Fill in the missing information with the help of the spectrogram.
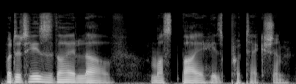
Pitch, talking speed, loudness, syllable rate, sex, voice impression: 90 Hz, 180 wpm, -18 LUFS, 4.1 syllables/s, male, very masculine, very adult-like, thick, tensed, very powerful, slightly dark, soft, slightly muffled, fluent, slightly raspy, cool, intellectual, refreshing, slightly sincere, very calm, mature, very friendly, very reassuring, very unique, slightly elegant, wild, sweet, slightly lively, kind, modest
